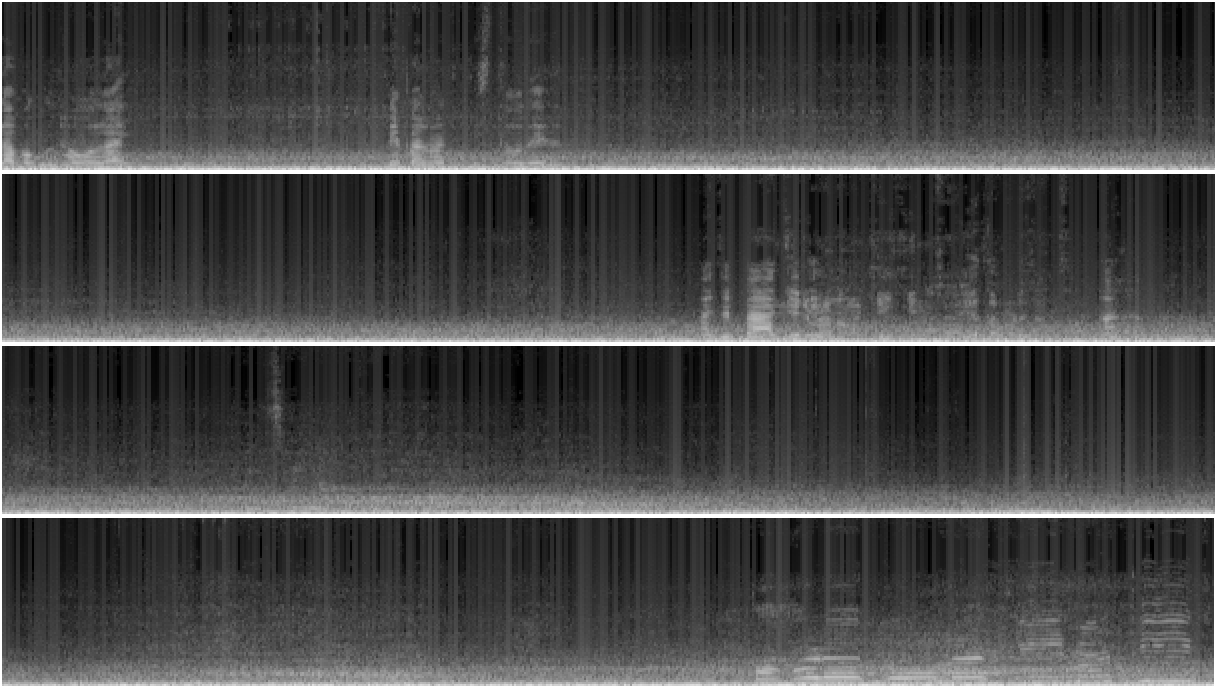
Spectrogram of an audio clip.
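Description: Steady low rumble of road and engine noise inside a moving car's cabin, with a few short stretches of talk.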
